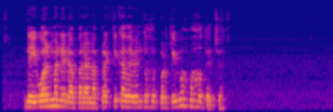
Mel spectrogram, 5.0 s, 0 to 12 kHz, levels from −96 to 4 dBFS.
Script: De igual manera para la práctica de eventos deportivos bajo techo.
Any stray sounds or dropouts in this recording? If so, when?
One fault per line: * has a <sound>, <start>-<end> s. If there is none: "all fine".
all fine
